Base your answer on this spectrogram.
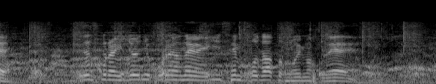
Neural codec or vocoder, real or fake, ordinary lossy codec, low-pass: codec, 16 kHz, 4 kbps, FreqCodec, larger model; fake; none; none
